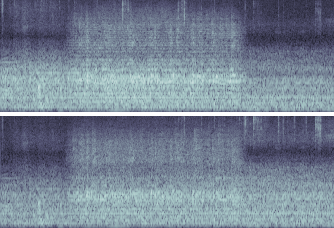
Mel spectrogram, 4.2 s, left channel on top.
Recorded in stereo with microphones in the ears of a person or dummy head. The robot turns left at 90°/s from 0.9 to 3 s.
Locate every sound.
0.0 s a vehicle: 160° left; by 4.2 s 30° right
